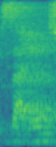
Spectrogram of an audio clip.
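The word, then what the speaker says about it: science: यहां पर आपको क्या हो जा रहा है? सी साइलेंट हो जा रहा है। क्योंकि एस के बाद आ रहा है। किसके बाद आ रहा है? एस के साइंस में सी एस के बाद आ रहा है। इसीलिए यहां पे सी साइलेंट साइलेंट हो गया।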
